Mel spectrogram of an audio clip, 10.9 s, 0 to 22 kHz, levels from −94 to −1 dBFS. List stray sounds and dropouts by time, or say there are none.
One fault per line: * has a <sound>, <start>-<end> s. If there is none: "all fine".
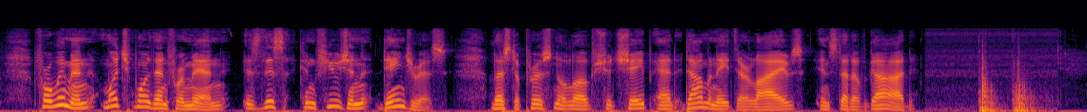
* has a thud, 9.8-10.5 s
